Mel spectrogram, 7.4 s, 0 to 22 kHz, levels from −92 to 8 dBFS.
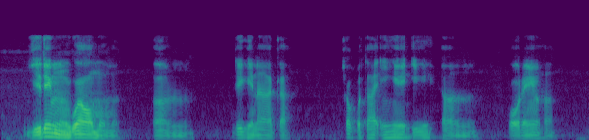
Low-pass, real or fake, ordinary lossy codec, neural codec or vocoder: none; fake; none; codec, 16 kHz, 8 kbps, FunCodec, trained on Chinese and English, 25 frames a second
